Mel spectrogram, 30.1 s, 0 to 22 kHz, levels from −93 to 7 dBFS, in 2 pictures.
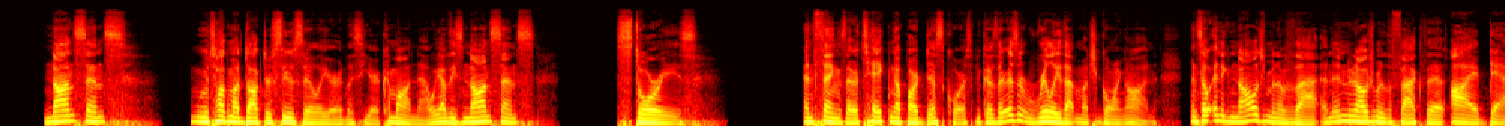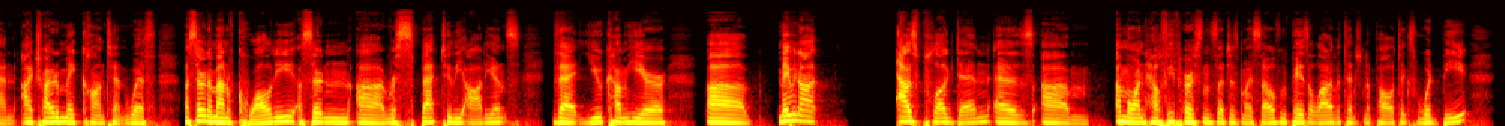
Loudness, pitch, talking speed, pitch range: -18 LUFS, 135 Hz, 190 wpm, 120-150 Hz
